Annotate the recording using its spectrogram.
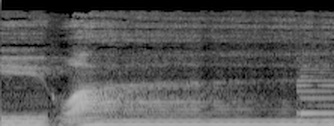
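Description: Christmas music: a low voice holds a long, chant-like sung note. It breaks off briefly about a third of a second in, then resumes and holds steady.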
